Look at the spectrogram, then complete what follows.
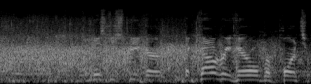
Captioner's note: cheers & Applause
